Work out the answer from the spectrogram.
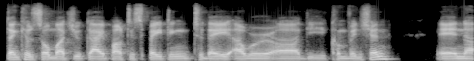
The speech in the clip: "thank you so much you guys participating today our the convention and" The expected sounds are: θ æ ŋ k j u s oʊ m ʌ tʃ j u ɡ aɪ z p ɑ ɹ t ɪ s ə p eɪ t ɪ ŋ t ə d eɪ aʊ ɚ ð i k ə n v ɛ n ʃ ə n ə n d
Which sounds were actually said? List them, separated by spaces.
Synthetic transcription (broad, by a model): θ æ ŋ k j u s oʊ m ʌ tʃ j u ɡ aɪ p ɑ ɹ t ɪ s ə p eɪ t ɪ ŋ t ə d eɪ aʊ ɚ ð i k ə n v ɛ n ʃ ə n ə n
